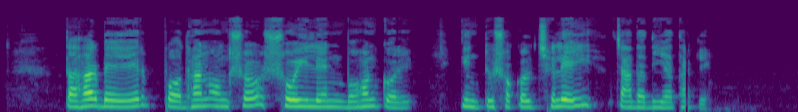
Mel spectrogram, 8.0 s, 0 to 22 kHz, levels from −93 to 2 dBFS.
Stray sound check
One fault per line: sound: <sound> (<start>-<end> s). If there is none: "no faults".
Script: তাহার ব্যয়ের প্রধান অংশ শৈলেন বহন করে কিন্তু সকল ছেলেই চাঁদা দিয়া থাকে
sound: dropout (6.8-6.9 s)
